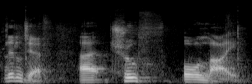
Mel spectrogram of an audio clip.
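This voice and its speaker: A man's voice: lowish voice, huge pitch swings, slow pace, creaky. A man hosting a comedy panel show, delivering scripted comic introductions to a studio audience. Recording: loud studio audience noise. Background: crowd laughter and noise.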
